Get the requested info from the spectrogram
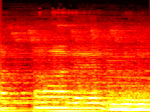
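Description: Slow church music for the Gospel acclamation: long held notes that step from one pitch to the next, with a brief dip in loudness about half a second in.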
